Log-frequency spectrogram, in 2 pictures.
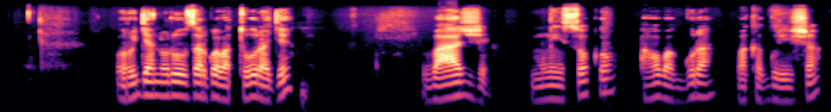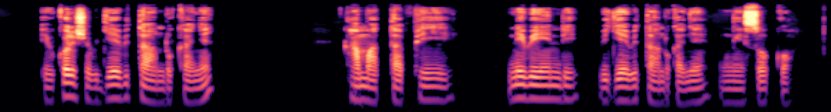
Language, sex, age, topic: Kinyarwanda, male, 18-24, finance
